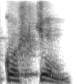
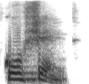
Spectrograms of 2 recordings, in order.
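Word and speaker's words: quotient: অনেকে এটাতে খুবই ভুল করে যে ইন্টেলিজেন্ট কোশ্চেন, কিন্তু আসলে এটা ভুল, বানানটা দেখে না একবার। আইকিউ, আইকিউ এর পূর্ণরূপ হচ্ছে ইন্টেলিজেন্স কোশেন্ট। আচ্ছা, এটা হচ্ছে কোশ্চেন না, অর্থাৎ প্রশ্ন না, এটা হচ্ছে কোশেন্ট।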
